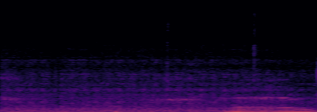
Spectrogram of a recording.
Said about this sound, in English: And this train is heading back to Whittier with the logs.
